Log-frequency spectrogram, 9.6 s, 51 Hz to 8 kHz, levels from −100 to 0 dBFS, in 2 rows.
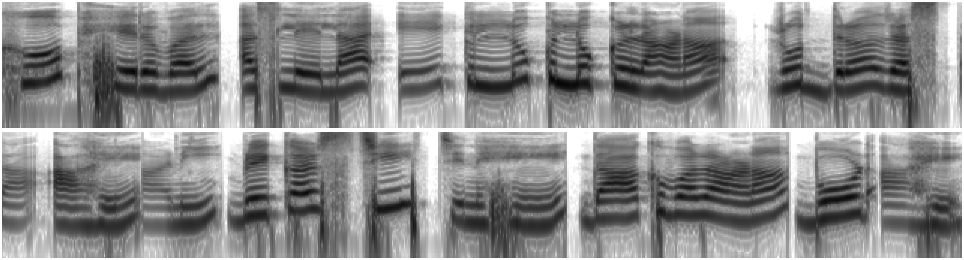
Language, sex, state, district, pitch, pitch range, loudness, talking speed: Marathi, female, Maharashtra, Sindhudurg, 255 Hz, 225-290 Hz, -14 LUFS, 95 wpm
